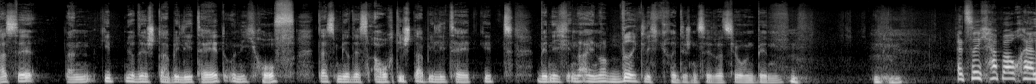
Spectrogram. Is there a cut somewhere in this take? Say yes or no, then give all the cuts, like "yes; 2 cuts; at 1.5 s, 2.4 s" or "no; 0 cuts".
no; 0 cuts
